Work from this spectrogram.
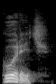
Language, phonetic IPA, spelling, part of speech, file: Russian, [ˈɡorʲɪt͡ɕ], горечь, noun, Ru-горечь.ogg
- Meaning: bitterness, bitter taste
